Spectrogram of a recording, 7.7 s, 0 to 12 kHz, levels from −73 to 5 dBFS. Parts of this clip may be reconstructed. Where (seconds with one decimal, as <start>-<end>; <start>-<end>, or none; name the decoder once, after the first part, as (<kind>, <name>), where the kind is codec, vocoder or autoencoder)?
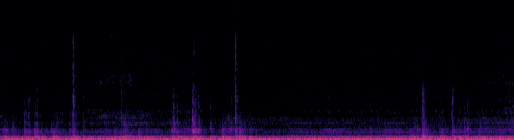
none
